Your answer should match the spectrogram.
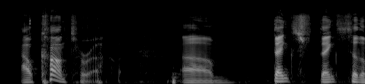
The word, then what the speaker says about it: Alcantara: That's how they say his name. Alcantara.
